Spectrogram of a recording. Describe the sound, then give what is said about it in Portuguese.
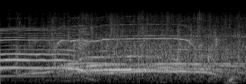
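A round of applause from a small group for the speaker's mother as she receives presents, steady clapping for a couple of seconds, with several voices cheering and calling out excitedly over it. “Gente, uma salva de palmas pra minha mãe.”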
